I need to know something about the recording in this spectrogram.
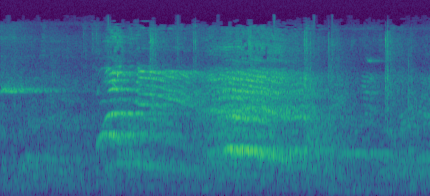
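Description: A crowd of young women cheers and shouts.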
